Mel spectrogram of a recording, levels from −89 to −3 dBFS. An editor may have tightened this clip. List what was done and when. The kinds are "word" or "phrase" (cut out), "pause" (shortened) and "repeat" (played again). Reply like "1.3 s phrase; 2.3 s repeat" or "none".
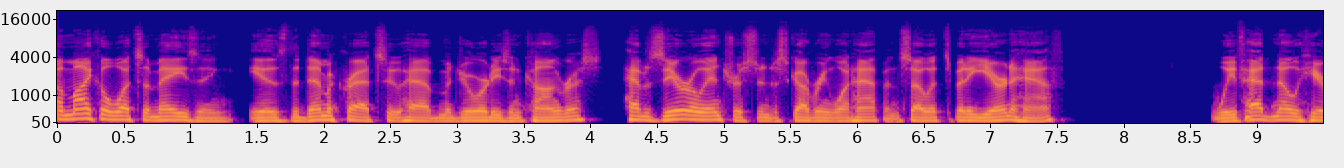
4.1 s pause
